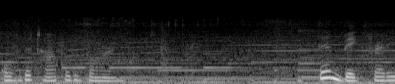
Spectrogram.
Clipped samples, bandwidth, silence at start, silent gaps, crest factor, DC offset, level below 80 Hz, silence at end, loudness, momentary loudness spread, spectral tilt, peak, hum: under 0.1%; 9.8 kHz; 0 s; none; 16 dB; under 0.1%; -38 dBFS; 0 s; -21 LUFS; 19 LU; -8.5 dB/octave; -6 dBFS; none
